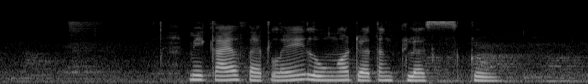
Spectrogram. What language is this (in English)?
Javanese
